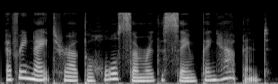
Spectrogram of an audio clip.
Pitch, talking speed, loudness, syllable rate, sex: 205 Hz, 215 wpm, -18 LUFS, 6.4 syllables/s, female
